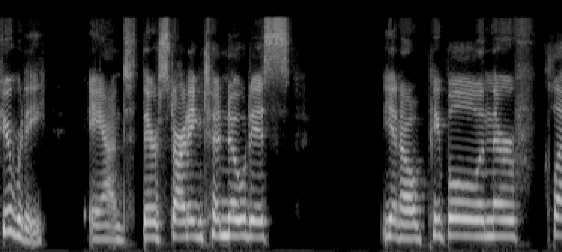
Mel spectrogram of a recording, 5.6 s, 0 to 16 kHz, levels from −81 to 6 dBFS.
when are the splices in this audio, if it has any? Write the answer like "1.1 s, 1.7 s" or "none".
none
